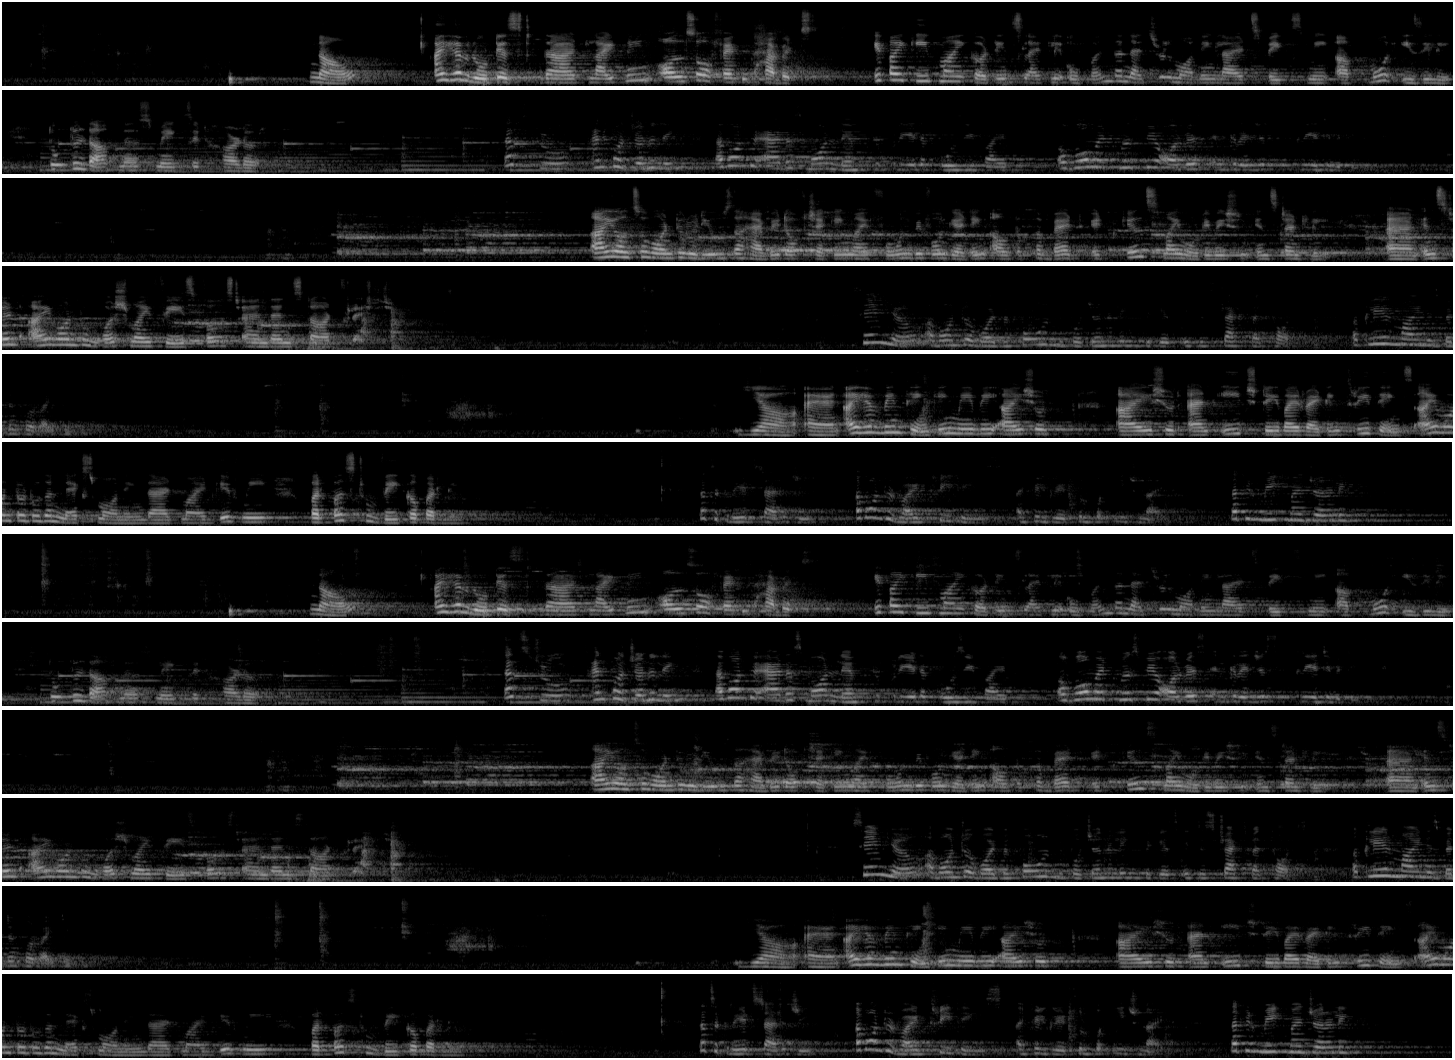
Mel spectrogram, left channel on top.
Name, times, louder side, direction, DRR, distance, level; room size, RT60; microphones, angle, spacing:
voice 1, 0.8-1.5 3.6-3.7 14.9-15.0 17.6-17.8 18.3-21.3 21.6-24.6 25.1-28.1 31.7-32.2 32.7-32.8 33.1-33.2 33.5-33.7 46.4-46.8 47.1-47.6 52.1-56.4 57.0-58.9 60.8-60.9 61.2-61.3 62.0-62.1 62.5-63.0 67.2-67.3 79.5-80.7 81.1-82.4 82.7-84.2 84.8-86.0, right 2 dB, 60° right, 9 dB, 1.3 m, -40 dB
voice 2, 3.1-3.5 4.3-8.1 8.7-12.8 13.1-14.5 15.0-17.1 34.9-42.3 42.9-47.4 65.4-68.5 69.2-77.2, left 3 dB, 90° left, 15 dB, 0.8 m, -33 dB
sound 1, 14.6-20.9, right 1 dB, ahead, 2.0 m, -52 dB
sound 2, 31.9-32.0 32.3-46.2, left 1 dB, 30° left, 7.3 m, -42 dB
29.0 x 29.0 x 5.5 m, 2.9 s
head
